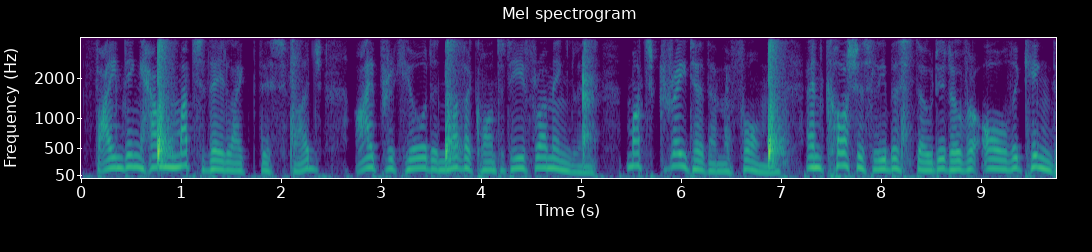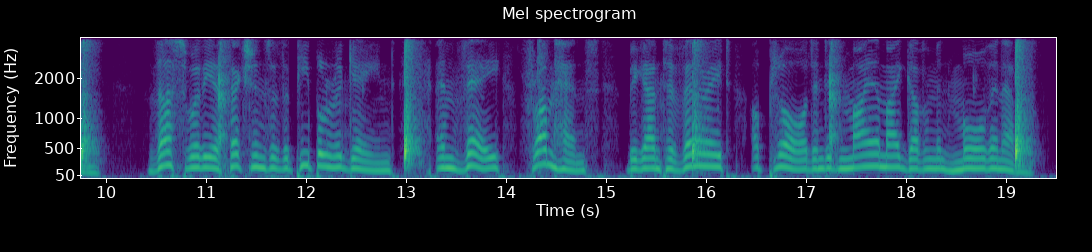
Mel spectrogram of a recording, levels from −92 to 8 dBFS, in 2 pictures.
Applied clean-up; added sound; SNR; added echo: none; Clapping; 3 dB; none.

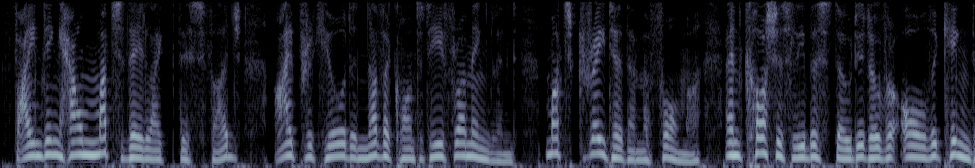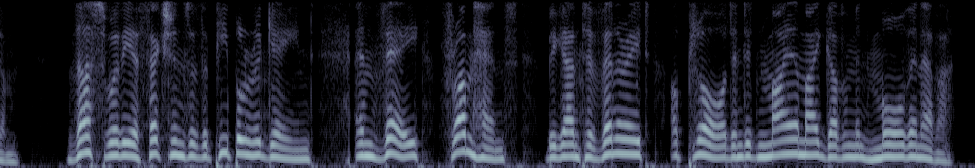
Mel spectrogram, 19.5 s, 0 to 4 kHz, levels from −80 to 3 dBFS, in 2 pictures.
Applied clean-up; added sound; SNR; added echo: none; none; none; none.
